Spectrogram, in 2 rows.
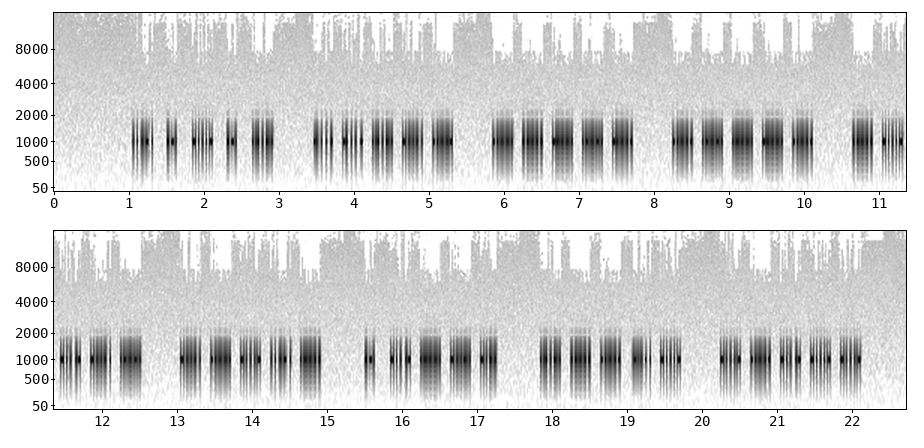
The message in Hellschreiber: J1N1X VUXPG CSEZD OZ2EO 8NMFZ PCHJ3 1M2RK X8O7N HOMNH

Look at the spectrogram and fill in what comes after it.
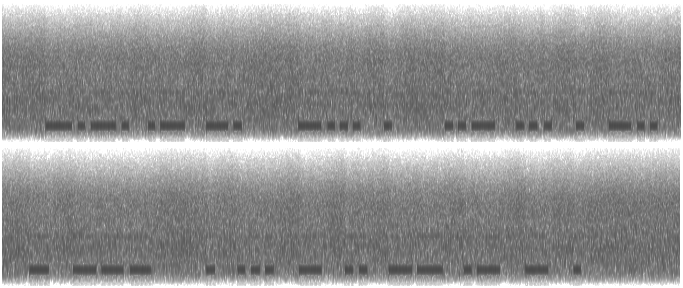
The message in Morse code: CAN BE USED TO ESTIMATE

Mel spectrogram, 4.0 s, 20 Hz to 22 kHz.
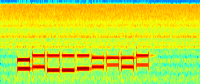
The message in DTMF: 49336808#

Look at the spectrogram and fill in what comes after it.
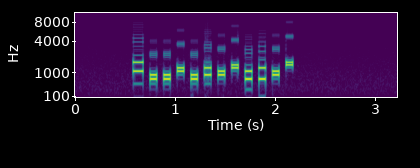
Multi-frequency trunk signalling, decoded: KP 1161530243 ST

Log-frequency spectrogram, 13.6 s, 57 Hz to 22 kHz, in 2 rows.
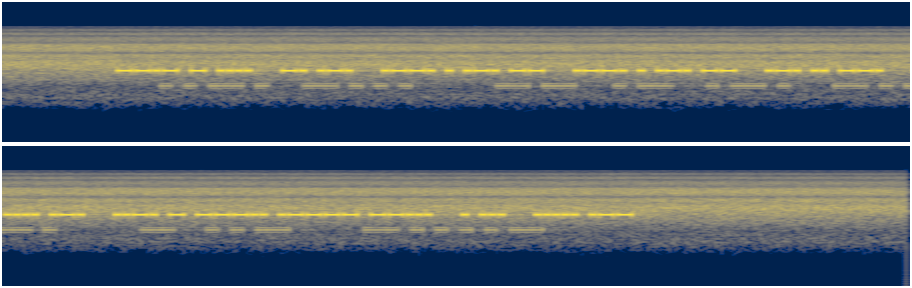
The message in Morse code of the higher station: QTH NR PERM PERM RIG HR FT817 ES 5W

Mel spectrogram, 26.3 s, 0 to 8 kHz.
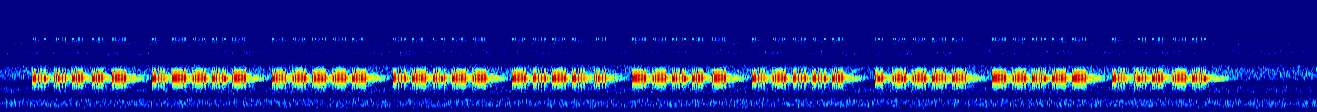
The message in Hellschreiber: UYKKS L5OM3 POZCR VR4RQ DVDLY 5CMK3 LOVUK I0OFP 5ONRE LTKCN

